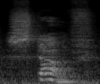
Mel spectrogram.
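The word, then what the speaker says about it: Stumpf: out of Boden and they don't pronounce the F it's stump so when they came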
